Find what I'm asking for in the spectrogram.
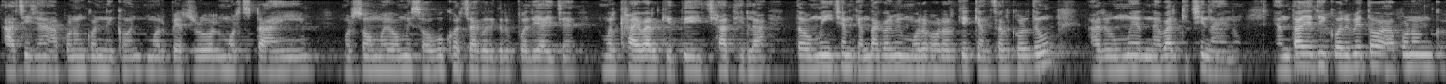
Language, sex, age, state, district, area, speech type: Odia, female, 45-60, Odisha, Boudh, rural, spontaneous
